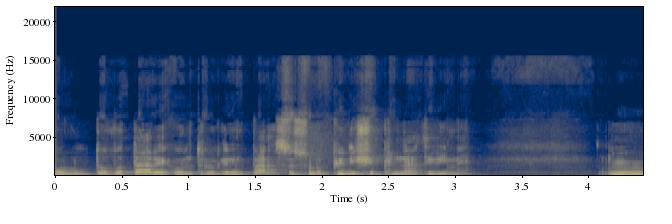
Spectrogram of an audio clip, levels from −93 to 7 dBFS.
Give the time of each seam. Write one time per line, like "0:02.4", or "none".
none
